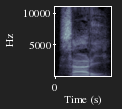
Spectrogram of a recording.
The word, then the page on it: sari: apatani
